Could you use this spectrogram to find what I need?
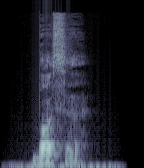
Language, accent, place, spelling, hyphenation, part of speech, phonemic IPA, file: German, Germany, Berlin, Bosse, Bos‧se, noun, /ˈbɔsə/, De-Bosse.ogg
- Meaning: 1. bossage 2. nominative/accusative/genitive plural of Boss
